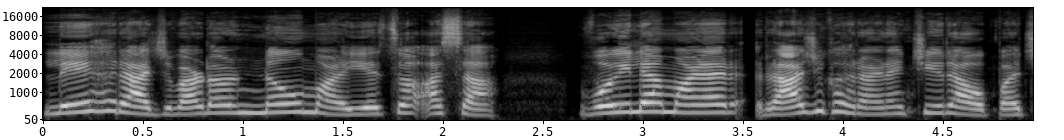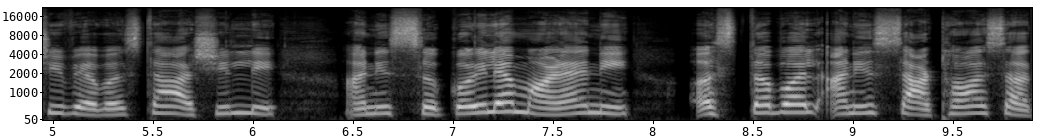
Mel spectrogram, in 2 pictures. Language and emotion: Goan Konkani, neutral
